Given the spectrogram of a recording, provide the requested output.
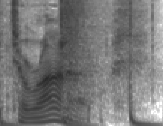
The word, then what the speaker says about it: Toronto: Later in today's episode, San Francisco, Austin, Miami, Toronto, or as the locals say, Toronto.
